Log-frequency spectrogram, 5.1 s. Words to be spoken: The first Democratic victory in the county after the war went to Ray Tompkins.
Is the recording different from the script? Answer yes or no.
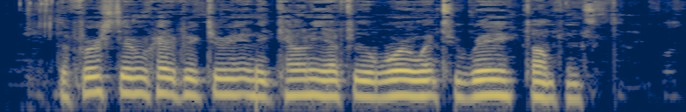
no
